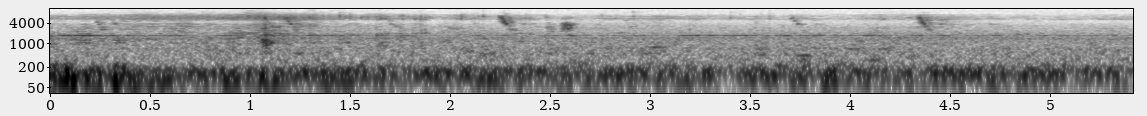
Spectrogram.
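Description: Small birds giving short, high, falling chirps a few times over a few seconds, faint, over a low steady rumble and a faint steady high tone.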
